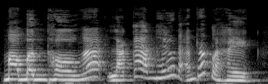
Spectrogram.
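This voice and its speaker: A woman's voice: a little high, very animated, quick pace, fairly bright tone. A woman with a Southern Vietnamese accent telling a ghost story in a chatty, casual way, often talking directly to her listeners. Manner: chatty, with fillers, addressing listeners.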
